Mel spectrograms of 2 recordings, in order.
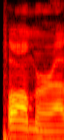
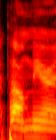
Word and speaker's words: Palmyra: way to pronounce it i said palmera but yeah palmyra is probably more correct palmyra pennsylvania and he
